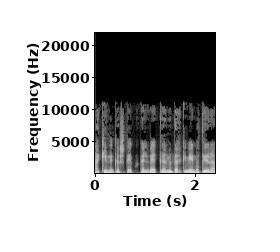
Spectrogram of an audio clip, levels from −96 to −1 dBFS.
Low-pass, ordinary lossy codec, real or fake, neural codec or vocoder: 19.8 kHz; MP3, 48 kbps; fake; codec, 44.1 kHz, 2.6 kbps, DAC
